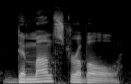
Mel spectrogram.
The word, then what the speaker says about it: demonstrable: next word is demonstrable that is how you pronounce that word demonstrable adjective from the 15th century one capable of being demonstrated now we could say demonstrable but I don't think that that sounds silly demonstrable no demonstrable but it does sort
